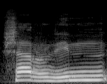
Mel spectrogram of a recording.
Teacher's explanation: শাররিন এই রায় নুনকে ধরবে, এই রাকে পাতলা আওয়াজে পড়তে হবে, রা নিচে জের আসছে।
